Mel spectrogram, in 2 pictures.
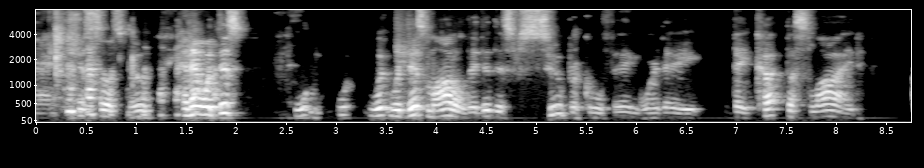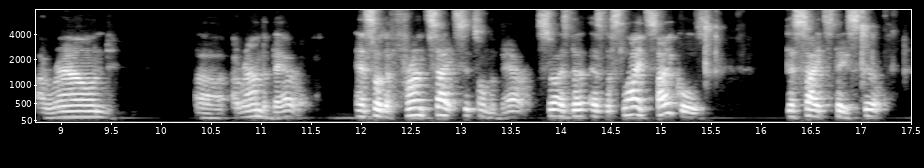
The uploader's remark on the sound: I had issues with the sound on this video but it's all figured out and will be better on the next one.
